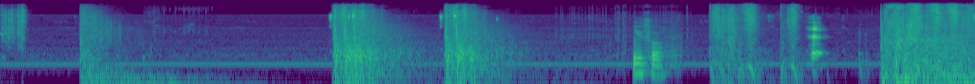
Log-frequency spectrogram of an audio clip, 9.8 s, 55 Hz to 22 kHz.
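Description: An AK-47 rifle fires sharp single shots and short bursts.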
